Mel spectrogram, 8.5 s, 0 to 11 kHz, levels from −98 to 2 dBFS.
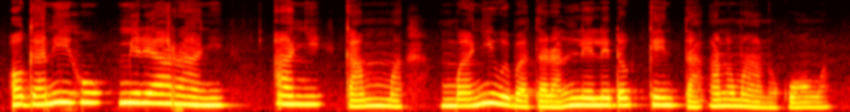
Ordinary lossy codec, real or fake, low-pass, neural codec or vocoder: none; real; none; none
